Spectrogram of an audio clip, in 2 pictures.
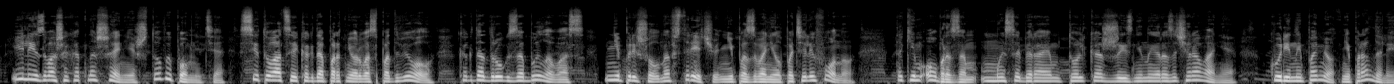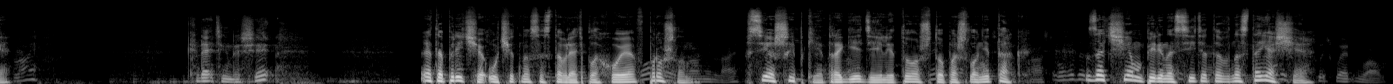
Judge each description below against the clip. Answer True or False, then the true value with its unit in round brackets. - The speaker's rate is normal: True (125 wpm)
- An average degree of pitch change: False (7.3 semitones)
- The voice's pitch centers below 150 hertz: True (140 Hz)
